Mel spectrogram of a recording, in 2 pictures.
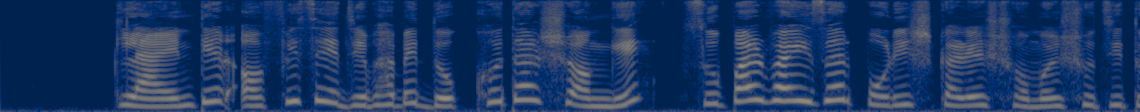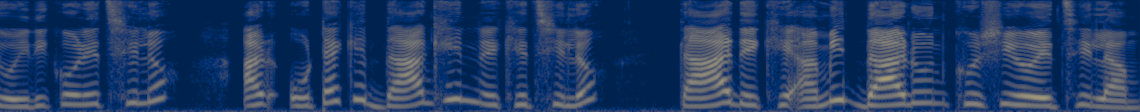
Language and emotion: Bengali, happy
